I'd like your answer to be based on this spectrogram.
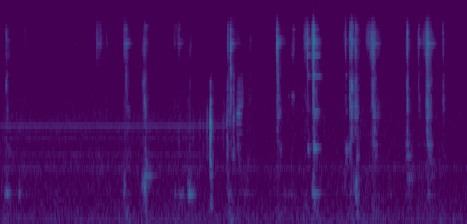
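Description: Long nails tap and scratch the lid of a small, hollow, oval brass box, engraved and embossed, while it is held at different heights. The result is a quiet series of sharp, bright metallic ticks and short scratches with almost no low end, each dying away almost at once.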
